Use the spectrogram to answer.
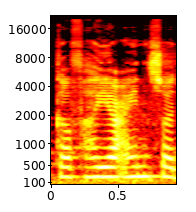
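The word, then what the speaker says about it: كهيعص: Kaf itu dibacanya enam harakat. Kemudian ha dibaca dua harakat. Kemudian iya dibaca dua harakat. Lalu kemudian ain itu dibaca enam harakat. Kemudian shod dibaca enam harakat. Jadi, pelafalannya seperti ini. Kaf ha ya ain shod.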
